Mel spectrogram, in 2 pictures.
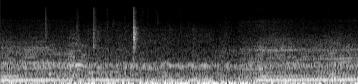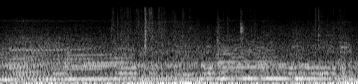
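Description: Suzuki Swift rally car's engine heard from inside the cabin, holding steady, then pulling up through the revs under acceleration for several seconds before dropping back sharply near the end.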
